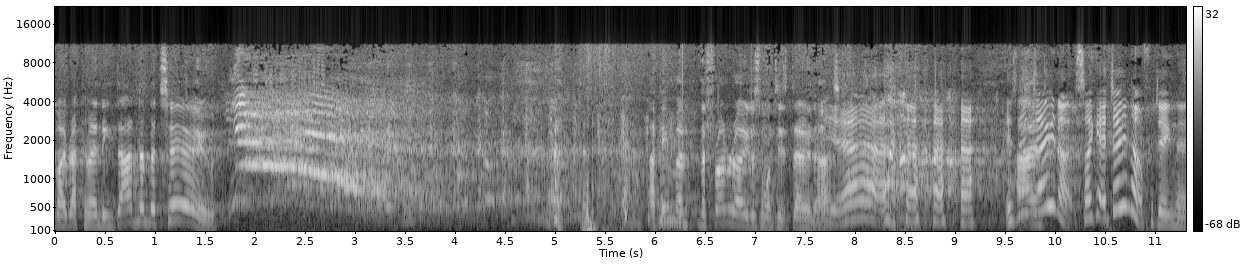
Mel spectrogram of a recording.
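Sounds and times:
speech: 0.0s - 2.2s, 5.0s - 5.4s, 6.0s - 11.2s
crowd of kids and adults cheering and shouting: 1.7s - 4.0s
laughter: 3.1s - 6.8s, 8.0s - 10.0s.

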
